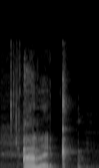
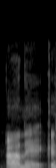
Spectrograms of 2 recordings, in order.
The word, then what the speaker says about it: Alnwick: Is it Alnwick? – Alnwick. – Alnwick, is that how you say it? – I think so, but then... – Yes.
